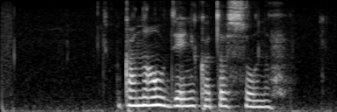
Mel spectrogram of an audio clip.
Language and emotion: Russian, neutral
